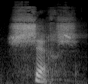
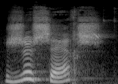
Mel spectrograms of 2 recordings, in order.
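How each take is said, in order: First: The vowel is dropped, leaving a lengthened ch. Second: The vowel of je is fully pronounced.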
